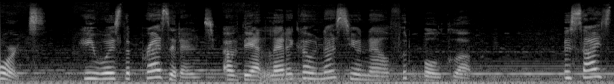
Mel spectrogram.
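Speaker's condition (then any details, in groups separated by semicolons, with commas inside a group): No condition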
